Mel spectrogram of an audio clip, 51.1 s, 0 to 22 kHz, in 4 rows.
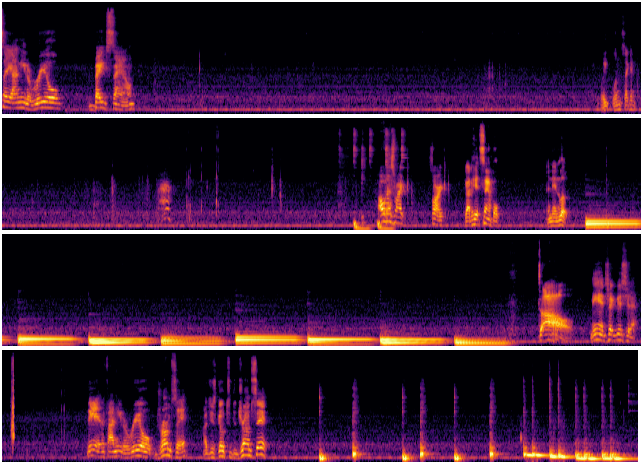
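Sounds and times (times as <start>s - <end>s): synthesized bass notes: 24.5s - 35.8s, 50.0s - 51.0s.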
